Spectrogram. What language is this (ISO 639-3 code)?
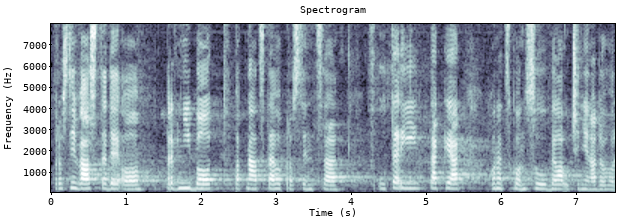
ces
